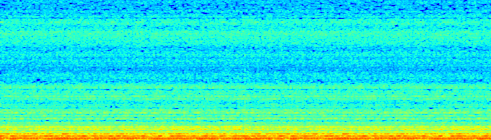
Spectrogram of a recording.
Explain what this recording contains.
Created using spectral freezing max patch. Some may have pops and clicks or audible looping but shouldn't be hard to fix.
Background, Everlasting, Perpetual, Still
